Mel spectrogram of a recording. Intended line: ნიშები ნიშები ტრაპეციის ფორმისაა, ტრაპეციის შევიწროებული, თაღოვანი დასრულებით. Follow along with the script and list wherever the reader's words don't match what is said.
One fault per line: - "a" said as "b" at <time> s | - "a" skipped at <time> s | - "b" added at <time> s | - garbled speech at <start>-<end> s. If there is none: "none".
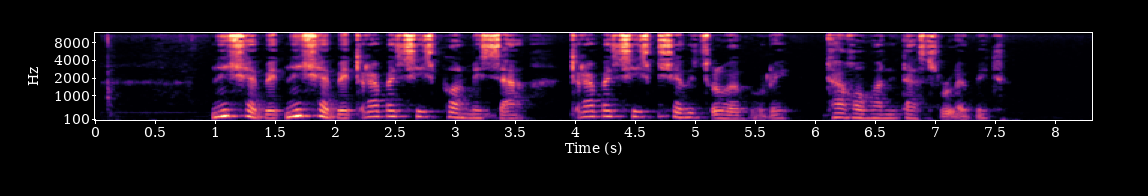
none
